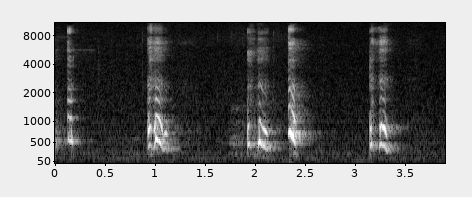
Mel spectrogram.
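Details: Hiccups while talking: five short, sharp voiced gasps spaced about a second apart, each an abrupt catch with a brief vocal squeak.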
